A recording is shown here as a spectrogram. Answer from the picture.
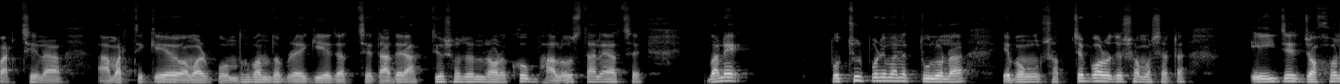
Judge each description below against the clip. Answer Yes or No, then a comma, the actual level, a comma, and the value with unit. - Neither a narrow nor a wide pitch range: Yes, average, 4.4 semitones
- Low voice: Yes, low, 115 Hz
